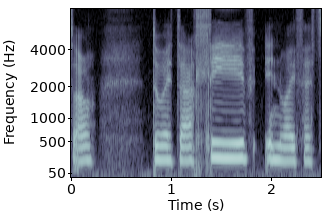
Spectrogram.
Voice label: "llif", Welsh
